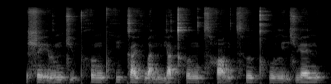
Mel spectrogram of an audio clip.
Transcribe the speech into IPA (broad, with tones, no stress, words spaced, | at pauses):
ʂḛ˨˩ɪ̯ɻʊ˧˥ŋt͡ɕy̰˨˩pʰɤ˧˥ŋ pʰi˧˥ka˧ɪ̯ fwa̰˨˩nmjä˥˩kʰɤ˧˥ŋ t͡sʰɑ̰˨˩ŋt͡sʰɹ̩˥˩ kʰu˧˥ lḭ˨˩ɕɥɛ˥n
